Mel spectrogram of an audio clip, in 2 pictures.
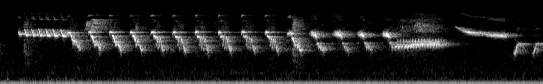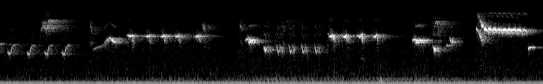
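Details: Asian pied starling performing a master song to train juveniles: a fast repeated stuttering phrase, then a long varied sequence of whistles, chatters and buzzy notes, ending in a loud high squeal.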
